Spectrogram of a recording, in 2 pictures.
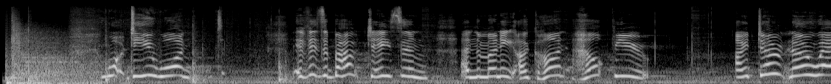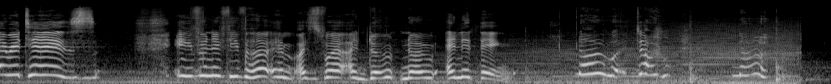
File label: Gaming Everywoman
